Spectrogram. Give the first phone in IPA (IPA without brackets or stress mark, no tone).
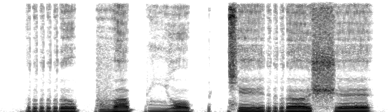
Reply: r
